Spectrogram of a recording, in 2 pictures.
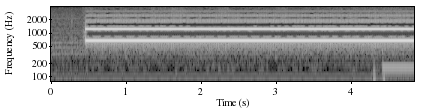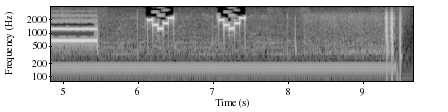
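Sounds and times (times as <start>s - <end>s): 
low hum: 0.2s - 9.5s
fire brigade radio alarm call tones: 0.5s - 5.5s.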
